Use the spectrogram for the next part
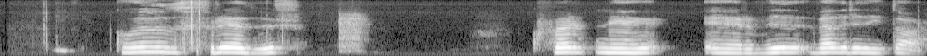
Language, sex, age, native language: Icelandic, male, 13, Icelandic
